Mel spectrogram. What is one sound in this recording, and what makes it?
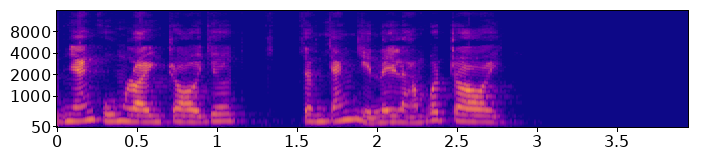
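A woman speaks with animation, heard through an online call.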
